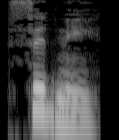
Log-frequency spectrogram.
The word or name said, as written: Sydnee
